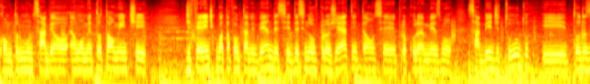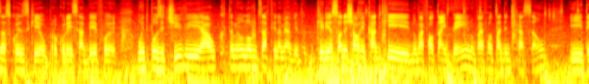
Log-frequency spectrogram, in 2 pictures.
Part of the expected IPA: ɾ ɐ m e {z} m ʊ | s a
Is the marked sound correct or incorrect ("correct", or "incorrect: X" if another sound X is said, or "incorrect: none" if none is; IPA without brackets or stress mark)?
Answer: correct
